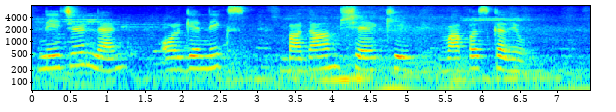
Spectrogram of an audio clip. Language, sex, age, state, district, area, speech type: Sindhi, female, 30-45, Uttar Pradesh, Lucknow, urban, read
